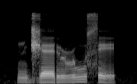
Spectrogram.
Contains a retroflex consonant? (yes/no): yes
